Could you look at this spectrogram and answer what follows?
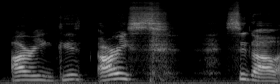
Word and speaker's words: Arisugawa: I keep saying his name wrong. Ari Sugawa. I got that fucking American Southern accent, alright? I'm pronouncing the U like it's an A.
